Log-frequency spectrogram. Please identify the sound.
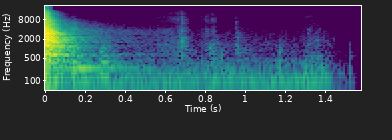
Random Sound 2
Me hitting a Medium Sized Tin Bucket
Actual, Field, Metal, Percussion, Recording, Tin, Sound, Can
